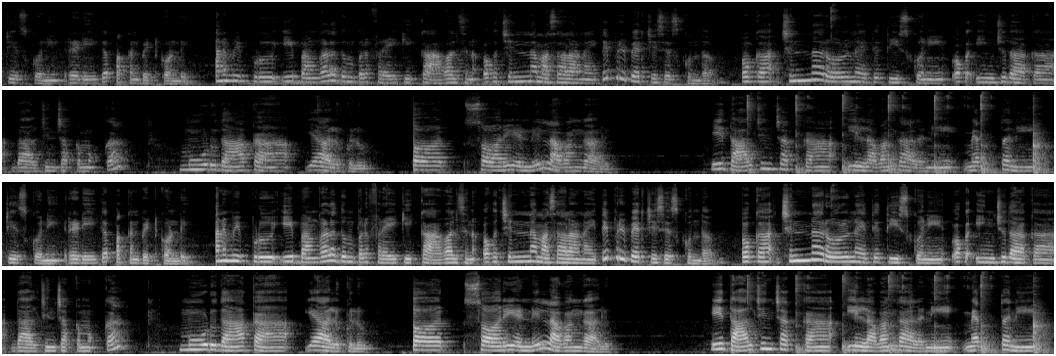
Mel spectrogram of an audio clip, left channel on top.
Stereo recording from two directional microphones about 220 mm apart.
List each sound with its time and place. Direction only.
0.0 s speech: 35° right (ahead or behind)
17.6 s speech: 35° right (ahead or behind)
